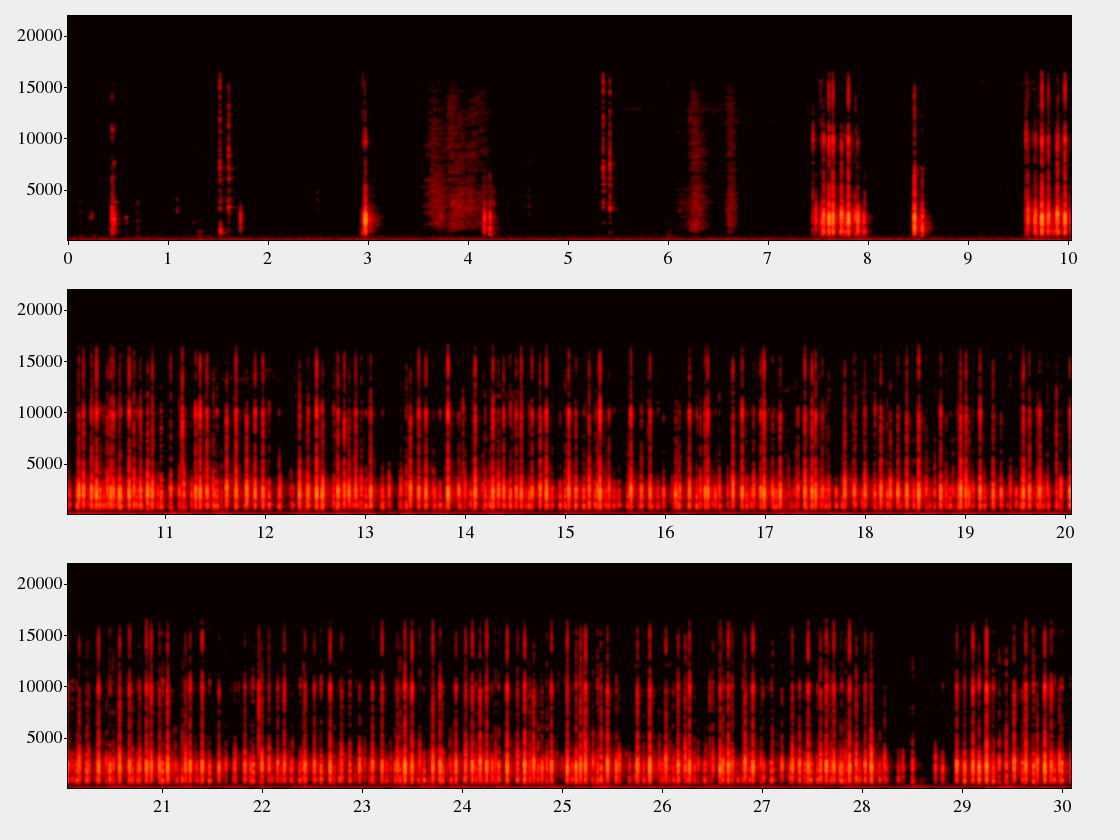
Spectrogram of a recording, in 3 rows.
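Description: QK65 aluminium mechanical keyboard with lubed Sunny Side Up linear switches and PBT keycaps: a marbly, poppy clack. Separate key presses and short runs for about the first nine seconds, then fast continuous typing with a brief pause near the end.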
